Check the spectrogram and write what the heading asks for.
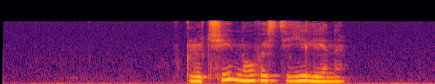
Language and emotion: Russian, neutral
